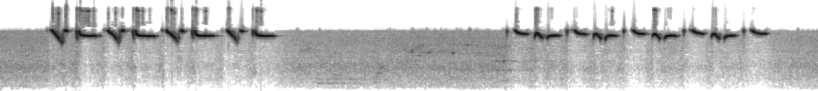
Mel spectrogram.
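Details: Cinereous tit song used to train songbirds: a fast run of loud, high down-slurred whistles, a brief pause, then a second run of smoother, wavering whistled notes.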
